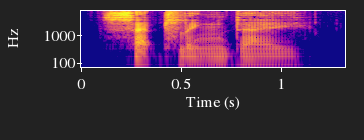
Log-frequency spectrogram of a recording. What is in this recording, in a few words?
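"settling day", British English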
